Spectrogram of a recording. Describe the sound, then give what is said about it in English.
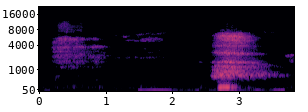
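A person takes a deep breath in. Two softer airy breaths come first, then a louder, longer inhale with a slight gasping, throaty edge, with no talking. “Take a deep breath.”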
